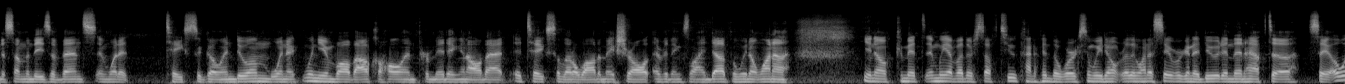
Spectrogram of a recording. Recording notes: Recorded on location at Wander Brewing, Bellingham, WA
